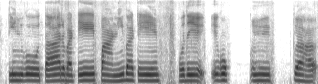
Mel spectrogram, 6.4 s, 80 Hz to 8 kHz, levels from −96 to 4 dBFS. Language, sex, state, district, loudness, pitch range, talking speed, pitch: Hindi, female, Uttar Pradesh, Gorakhpur, -24 LUFS, 205-215 Hz, 105 wpm, 210 Hz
